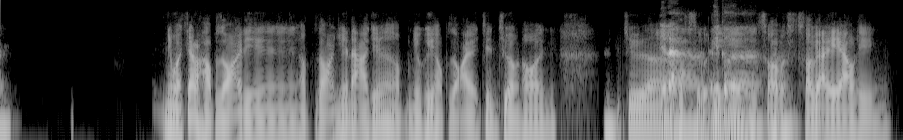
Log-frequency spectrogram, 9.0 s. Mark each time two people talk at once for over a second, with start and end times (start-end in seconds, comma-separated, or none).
6.6-7.9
